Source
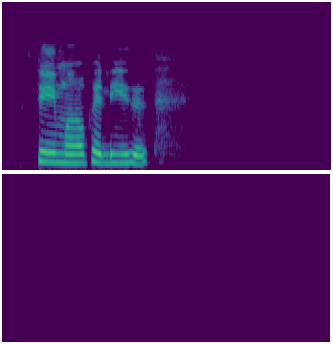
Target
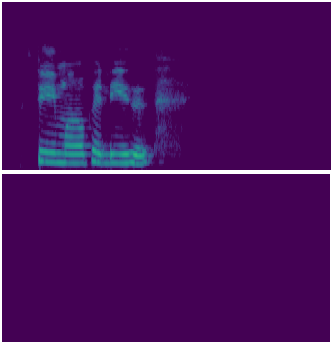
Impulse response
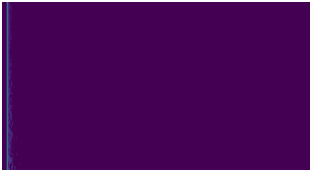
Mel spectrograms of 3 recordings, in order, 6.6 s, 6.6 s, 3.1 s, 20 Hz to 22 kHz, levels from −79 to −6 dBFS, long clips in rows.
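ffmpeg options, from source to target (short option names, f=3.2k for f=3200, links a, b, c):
-filter_complex "[0:a]alimiter=level_in=4dB:limit=-24dB:level=0:latency=1:release=404,volume=-4dB[a];[1:a]atrim=start_sample=2205,atrim=end_sample=3969,asetrate=38808,aresample=44100[b];[a][b]afir=irnorm=-1:irlink=0,volume=4dB"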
